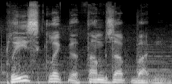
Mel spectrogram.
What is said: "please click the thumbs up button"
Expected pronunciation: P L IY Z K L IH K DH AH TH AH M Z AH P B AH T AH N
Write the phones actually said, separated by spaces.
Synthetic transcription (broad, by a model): P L IY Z K L IH K DH AH TH AH M Z AH P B AH T N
